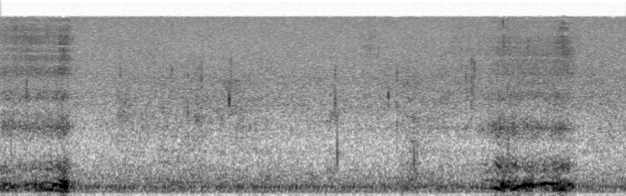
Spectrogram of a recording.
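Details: Sleeping dog snoring with eyes wide open, loud enough to keep the owner up and wake another dog; two low, rattling snores about four seconds apart with quiet breathing between.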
